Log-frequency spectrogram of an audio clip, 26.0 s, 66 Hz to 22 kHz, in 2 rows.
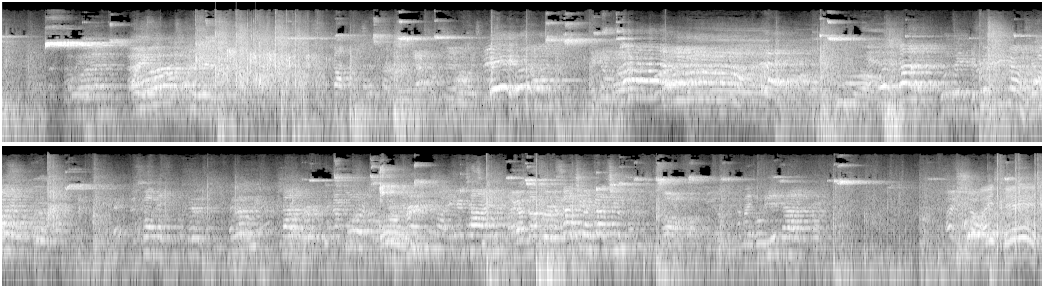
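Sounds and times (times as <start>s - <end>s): sneakers squeaking: 0.0s - 1.8s, 3.4s - 8.0s, 9.6s - 25.6s
players shouting: 5.6s - 11.9s
basketball bouncing: 19.0s - 20.3s, 23.4s - 24.8s.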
